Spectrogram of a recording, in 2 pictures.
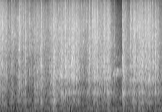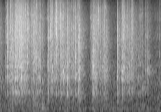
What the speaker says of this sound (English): I'm going to cover it with some foil paper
